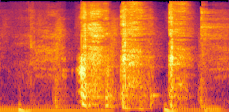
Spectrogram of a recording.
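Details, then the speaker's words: Acted cough in an acting lesson showing how actors get it wrong: two short, light, muffled coughs behind a cupped hand, a token cough without real effort, not a genuine illness. "so your character needs to cough perhaps they're sick perhaps they have an allergy perhaps they just have a dry throat and they need to cough"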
